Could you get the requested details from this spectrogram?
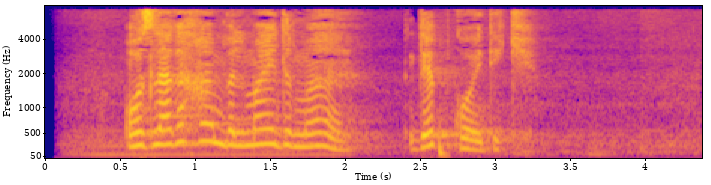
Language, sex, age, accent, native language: Uzbek, female, 19-29, Farg'ona, Uzbek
